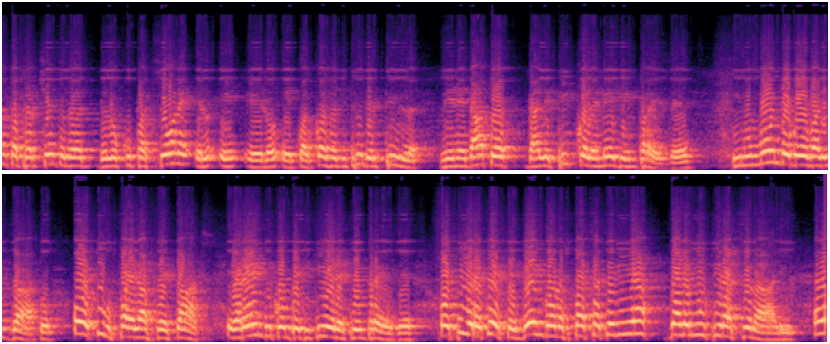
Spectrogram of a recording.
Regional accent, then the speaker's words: Lombardy, Italy; siccome qui siamo in Veneto e io sono lombardo

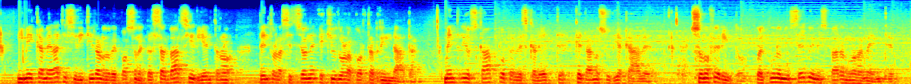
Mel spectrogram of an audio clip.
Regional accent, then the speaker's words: Montagano, Molise, Italy; born there; sono nato a Montagano, un comune con poco più di un migliaio di anime nei pressi di Campobasso, l'11 settembre del 1959.

